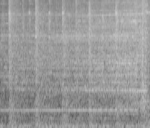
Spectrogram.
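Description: Loud, dense trailer sound montage: rapid irregular percussive hits over a heavy low rumble, with a held high tone underneath, all cutting off suddenly at the end.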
